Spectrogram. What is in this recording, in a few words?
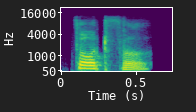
"Thoughtful", Indian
